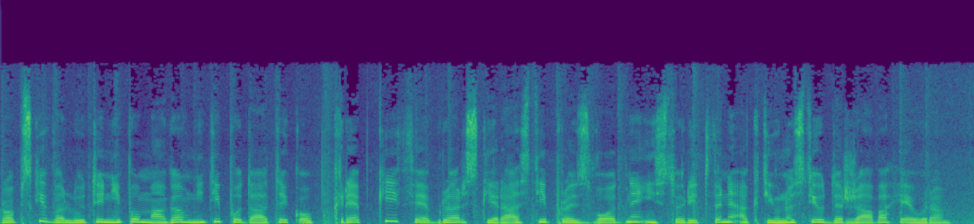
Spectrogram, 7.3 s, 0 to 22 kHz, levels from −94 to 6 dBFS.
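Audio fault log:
throughout, gain pumping: the gain swings roughly 10 dB, ducking under loud speech, likely too much input gain hitting a fast limiter.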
